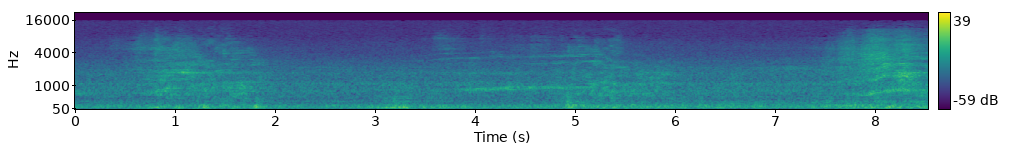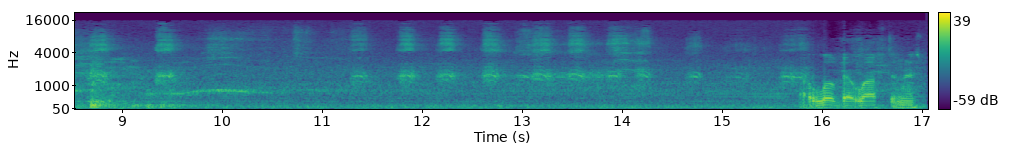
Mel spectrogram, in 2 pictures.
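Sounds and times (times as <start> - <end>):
low wind rumble: 0.0 - 17.0
bird harsh cawing calls: 8.0 - 15.9.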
